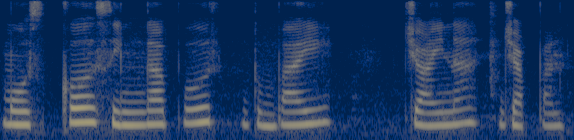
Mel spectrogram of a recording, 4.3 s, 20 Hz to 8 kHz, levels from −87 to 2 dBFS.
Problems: low volume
